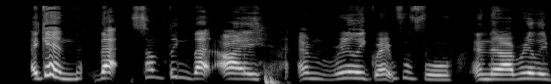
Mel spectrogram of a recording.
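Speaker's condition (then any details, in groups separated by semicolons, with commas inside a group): Cerebral palsy; diagnosed with cerebral palsy after birth in New Zealand, complex medical needs from childhood; ongoing therapy, attends therapy office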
